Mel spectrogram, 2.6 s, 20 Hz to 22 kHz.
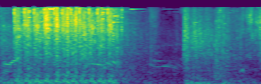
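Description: Dense automatic gunfire in Call of Duty MW3, a continuous rattling burst that briefly drops away then resumes, close and loud.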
